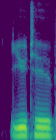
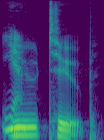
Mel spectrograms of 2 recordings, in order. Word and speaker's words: YouTube: pronouncing the T Here YouTube is a traditional true T YouTube YouTube yes yeah here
